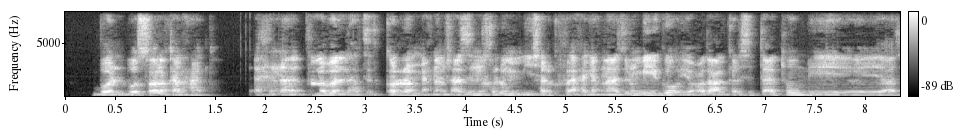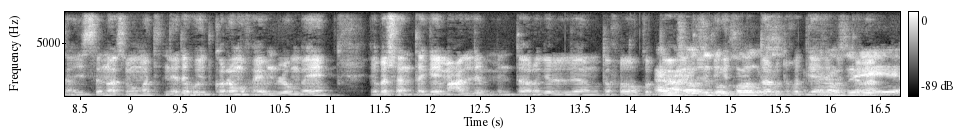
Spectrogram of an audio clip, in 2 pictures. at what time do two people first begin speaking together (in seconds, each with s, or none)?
14.2 s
